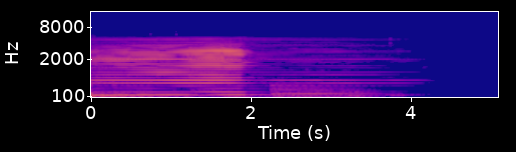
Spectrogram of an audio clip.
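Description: A band plays a final chord that rings out and fades away.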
